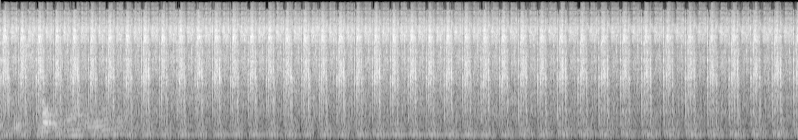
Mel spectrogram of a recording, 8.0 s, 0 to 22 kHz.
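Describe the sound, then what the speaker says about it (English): A wooden grasshopper beam engine, Elmer's #10, running slowly on low compressed air pressure, giving a loud, even, rapid mechanical chuffing and clatter beat throughout, with brief talk near the start. "we have the engine running. It's on like hardly any air pressure, and I kind of like running them slow"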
